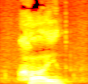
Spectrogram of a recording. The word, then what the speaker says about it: Хаин: Есть одна особенность в тюркских языках, в частности, в азербайджанском, все ударения только на последний слог. Вы услышали? Хаин. Правильно? Правильно.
